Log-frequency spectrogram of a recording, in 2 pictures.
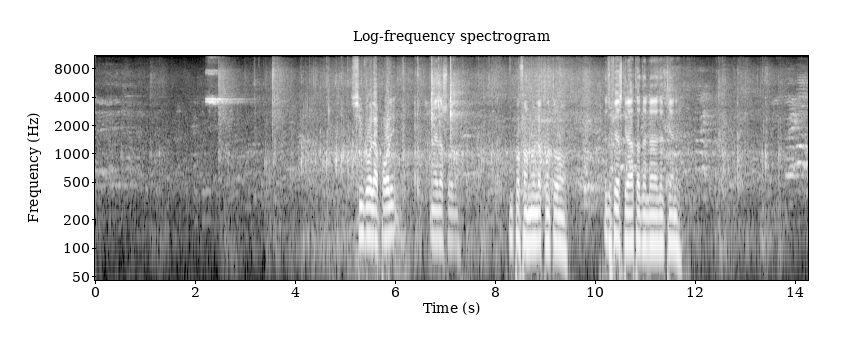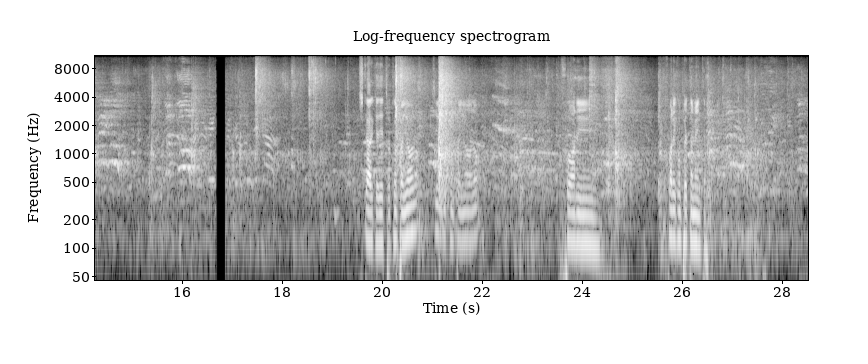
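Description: Roller skates rumble and scrape across a hard floor.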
